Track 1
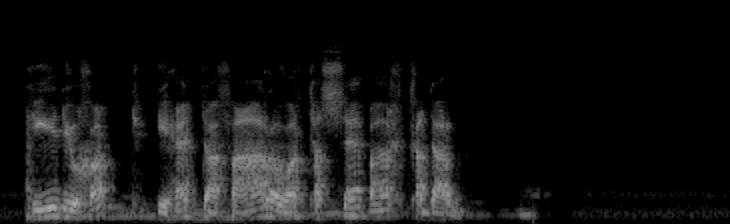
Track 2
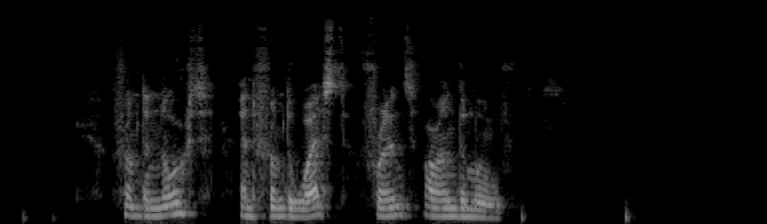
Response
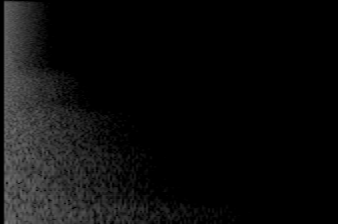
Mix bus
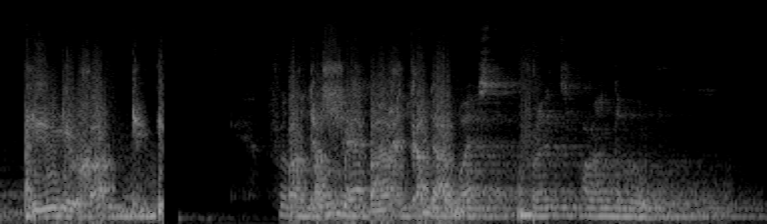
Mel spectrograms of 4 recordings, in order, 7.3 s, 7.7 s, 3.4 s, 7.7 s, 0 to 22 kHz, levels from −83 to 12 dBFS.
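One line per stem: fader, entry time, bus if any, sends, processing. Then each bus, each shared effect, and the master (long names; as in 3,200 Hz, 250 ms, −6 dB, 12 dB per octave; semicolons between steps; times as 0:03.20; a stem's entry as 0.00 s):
−5.0 dB, 0.00 s, muted 0:01.63–0:02.89, no send, brickwall limiter −23.5 dBFS, peak gain reduction 6.5 dB; leveller curve on the samples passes 3; multiband upward and downward compressor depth 100%
−3.0 dB, 1.55 s, send −22.5 dB, low-shelf EQ 230 Hz +10 dB; automatic ducking −11 dB, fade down 0.40 s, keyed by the first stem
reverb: on, RT60 2.6 s, pre-delay 4 ms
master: low-shelf EQ 260 Hz +8.5 dB; highs frequency-modulated by the lows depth 0.14 ms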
